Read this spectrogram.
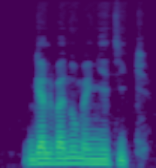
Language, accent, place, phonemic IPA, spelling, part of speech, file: French, France, Lyon, /ɡal.va.no.ma.ɲe.tik/, galvanomagnétique, adjective, LL-Q150 (fra)-galvanomagnétique.wav
- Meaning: galvanomagnetic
